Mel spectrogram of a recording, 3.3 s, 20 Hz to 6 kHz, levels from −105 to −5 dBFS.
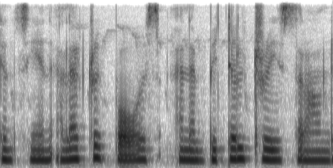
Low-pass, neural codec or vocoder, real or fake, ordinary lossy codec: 5.4 kHz; none; real; none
